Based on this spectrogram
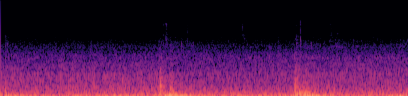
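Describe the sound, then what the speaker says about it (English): A car cruises along a multi-lane highway, a steady low road and engine rumble heard from inside, with a couple of brief soft bumps rising out of the continuous drone. "as I'm riding on the highway"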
